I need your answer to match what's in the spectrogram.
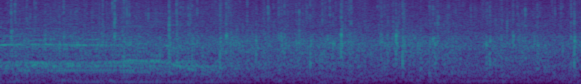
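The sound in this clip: Crowd applause fills a church event ahead of a halftime show of cover songs, a dense, steady crackle of many clapping hands that stays loud and even throughout with no clear talk above it.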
